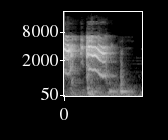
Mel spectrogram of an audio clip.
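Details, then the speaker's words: A game commentator sneezes mid-broadcast: a brief, high-pitched squeaky burst that slides downward in pitch, then a softer trailing squeak; an unusual, stifled-sounding sneeze. "in the holy hell was that sorry i was sneezing that was a sneeze yes we're gonna go with a sneeze that sounded like you were fornicating with a cat"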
